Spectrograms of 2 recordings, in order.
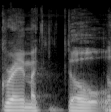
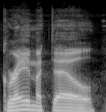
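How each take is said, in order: First: The O in McDowell is drawn out. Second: The O in McDowell is short. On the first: This is how it is said in Ireland. "the O is more pronounced" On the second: This is how it is said outside Ireland. "everywhere else in the world except Ireland"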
